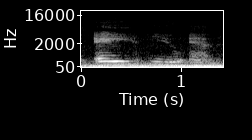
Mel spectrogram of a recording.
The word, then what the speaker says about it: om: our heart center and it's spelled om but it's really pronounced a um ow kind of exaggerating it a lot of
